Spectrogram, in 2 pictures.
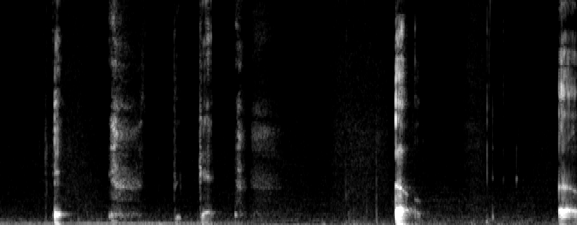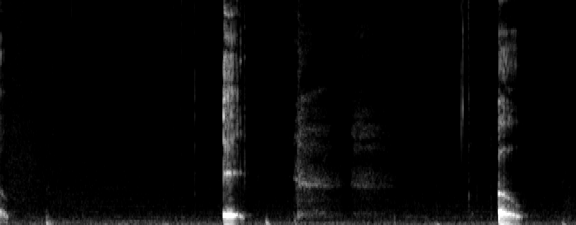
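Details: Deliberate burping of the alphabet after it is spoken; about eight loud, brief, throaty voiced burps with long pauses between; repeated intentional belching.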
